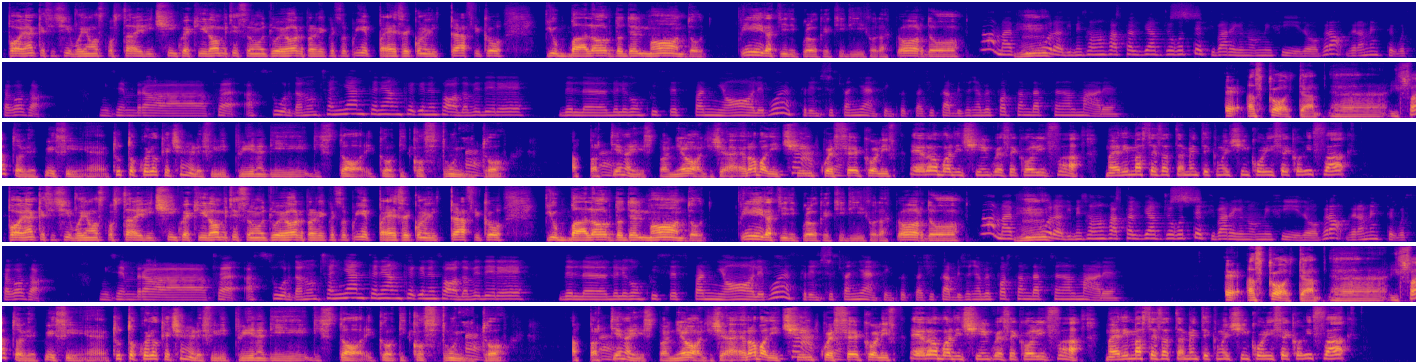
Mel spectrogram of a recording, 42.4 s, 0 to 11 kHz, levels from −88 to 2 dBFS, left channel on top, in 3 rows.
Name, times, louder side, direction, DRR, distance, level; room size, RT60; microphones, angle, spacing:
voice 1, 0.0-7.0 7.4-9.6 10.2-10.5 26.4-33.3 34.0-42.0, right 3 dB, 25° right, 0.4 m, -25 dB
voice 2, 9.8-14.6 15.1-19.4 19.7-25.3 32.9-33.1 34.2-34.4 36.2-36.7, right 3 dB, 80° right, 2.3 m, -37 dB
head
